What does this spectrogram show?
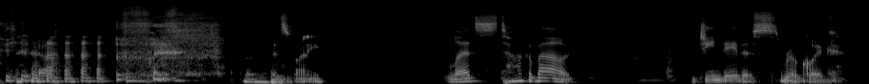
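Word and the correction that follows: Geena Davis: Am I saying her name wrong? – Gina Davis. – Yeah, Gina Davis.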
